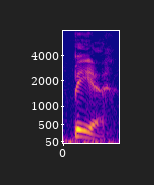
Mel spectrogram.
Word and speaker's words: Beer: going to go to a place called beer it's spelt exactly like beer the drink and it's just on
